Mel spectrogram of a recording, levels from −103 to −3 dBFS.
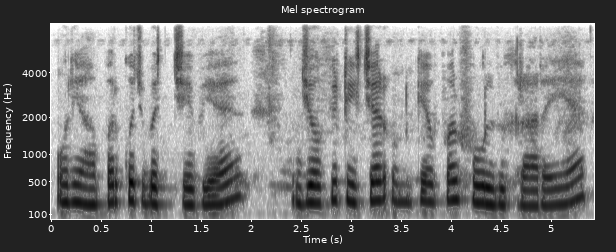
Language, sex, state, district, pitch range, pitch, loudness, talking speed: Hindi, female, Uttar Pradesh, Saharanpur, 205-245 Hz, 225 Hz, -16 LUFS, 175 wpm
